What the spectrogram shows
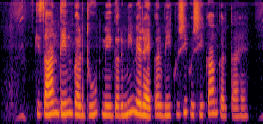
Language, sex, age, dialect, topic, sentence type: Hindi, female, 25-30, Hindustani Malvi Khadi Boli, agriculture, statement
